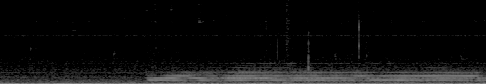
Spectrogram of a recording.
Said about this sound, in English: As we enjoy the train in the background to remind us to get out of the way of dangers of life.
